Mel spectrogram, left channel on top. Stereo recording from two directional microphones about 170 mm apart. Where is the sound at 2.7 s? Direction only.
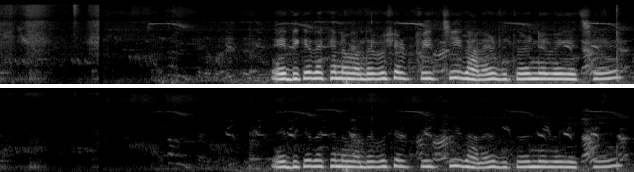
15° left (ahead or behind).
